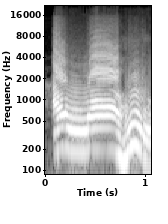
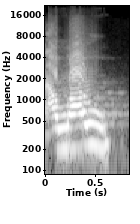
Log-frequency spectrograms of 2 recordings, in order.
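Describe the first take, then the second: First: The ha sound is clearly heard. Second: The ha sound is faint. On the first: The speaker calls it right. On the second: The speaker calls it wrong.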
